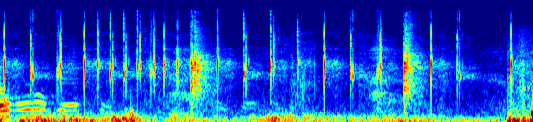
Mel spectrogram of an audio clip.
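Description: Footsteps on a dirt trail covered in dry leaves: quick, irregular crackles and clicks, several a second, over a low rumble.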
